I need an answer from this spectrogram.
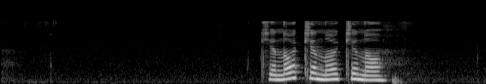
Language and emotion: Russian, neutral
